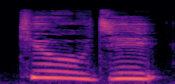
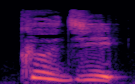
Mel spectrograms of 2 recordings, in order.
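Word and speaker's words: 九時: 9 giờ không đọc là kyuji mà đọc là kuji.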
